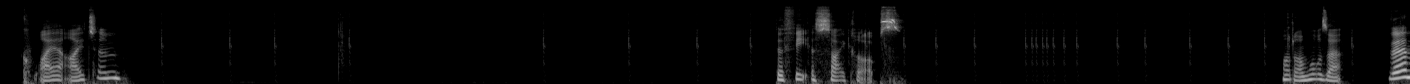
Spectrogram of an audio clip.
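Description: Soft game menu ticks click as a selection moves.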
